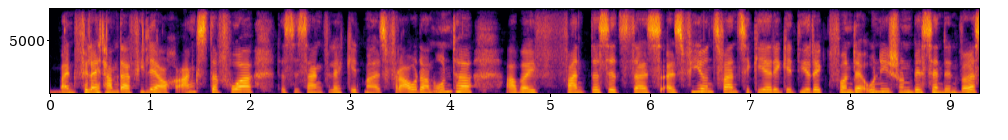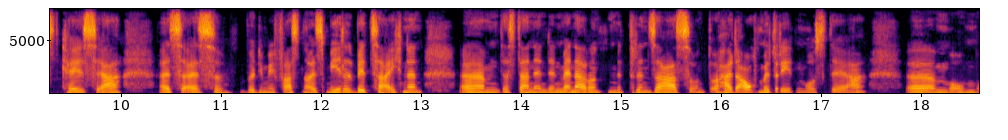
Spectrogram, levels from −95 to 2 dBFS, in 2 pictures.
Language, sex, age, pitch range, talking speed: German, female, 30-49, 195-220 Hz, 200 wpm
